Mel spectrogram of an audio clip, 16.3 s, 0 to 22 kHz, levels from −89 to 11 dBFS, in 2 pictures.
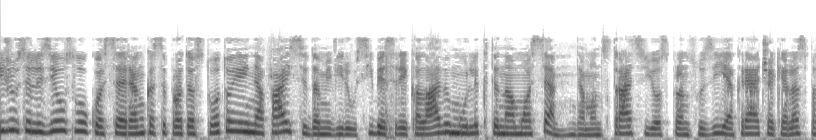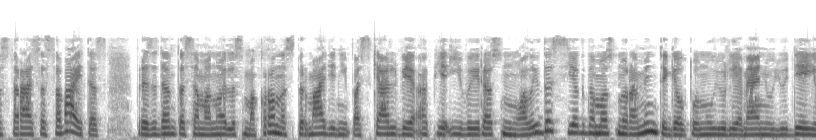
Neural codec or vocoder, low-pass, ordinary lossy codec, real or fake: codec, 16 kHz, 16 kbps, FunCodec, trained on Chinese and English, 50 frames a second; 7.2 kHz; AAC, 32 kbps; fake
